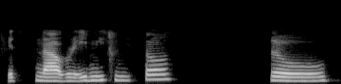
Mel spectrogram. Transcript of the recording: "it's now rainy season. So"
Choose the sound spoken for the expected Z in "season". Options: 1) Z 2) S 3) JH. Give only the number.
2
